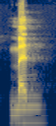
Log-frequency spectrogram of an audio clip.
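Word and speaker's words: 们: M-E-N, man. Tom neutro. Só perdeu o tom, mas continua M-E-N, beleza?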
